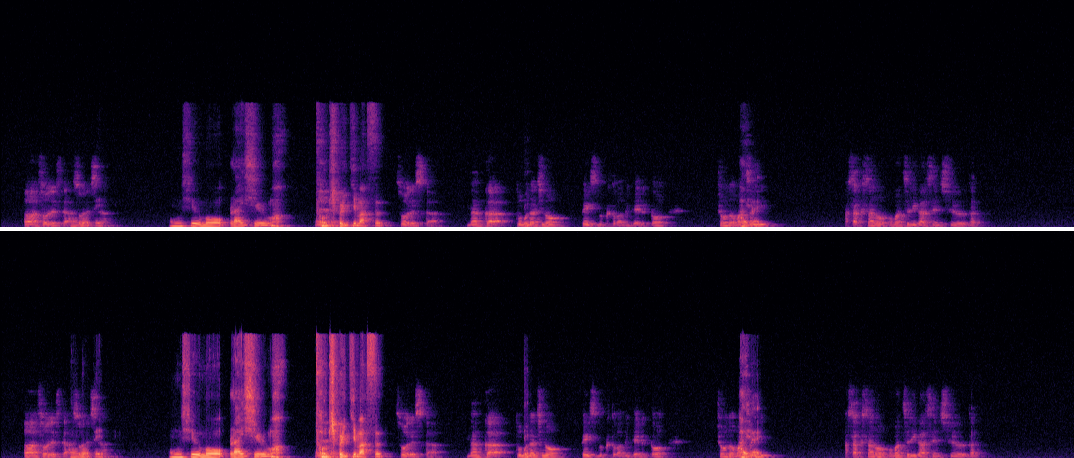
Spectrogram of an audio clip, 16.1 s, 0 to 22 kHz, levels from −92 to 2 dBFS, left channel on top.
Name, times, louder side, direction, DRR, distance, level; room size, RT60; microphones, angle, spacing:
voice 1, 0.4-1.6 4.7-5.1 5.9-6.6 7.0-8.4 8.7-10.2 10.8-11.5 12.7-14.7, right 2 dB, 55° right, 1.4 m, -34 dB
voice 2, 1.1-1.5 2.5-4.3 4.7-5.8 11.1-11.4, right 7 dB, 90° right, 0.4 m, -21 dB
6.5 x 3.9 x 5.6 m
head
